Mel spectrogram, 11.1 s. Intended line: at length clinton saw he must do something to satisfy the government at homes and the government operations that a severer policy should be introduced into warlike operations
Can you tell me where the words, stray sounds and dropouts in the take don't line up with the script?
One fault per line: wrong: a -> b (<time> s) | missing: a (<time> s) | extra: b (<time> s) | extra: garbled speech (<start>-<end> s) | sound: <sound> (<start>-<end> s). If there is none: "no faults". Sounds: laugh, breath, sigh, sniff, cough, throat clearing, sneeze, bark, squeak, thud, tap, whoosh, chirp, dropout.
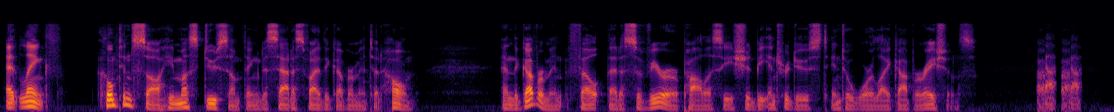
wrong: homes -> home (3.9 s)
wrong: operations -> felt (5.7 s)
sound: laugh (10.4-10.8 s)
